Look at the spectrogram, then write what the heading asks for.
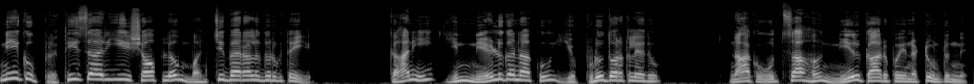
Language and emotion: Telugu, disgusted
